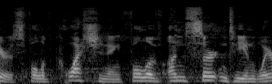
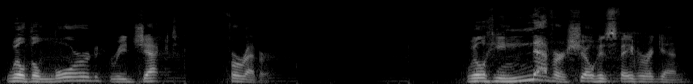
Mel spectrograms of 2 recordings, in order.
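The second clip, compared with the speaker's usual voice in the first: scripture reading. Acted. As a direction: read the lament as a heavy, grieving prayer. Continues reading the psalm.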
